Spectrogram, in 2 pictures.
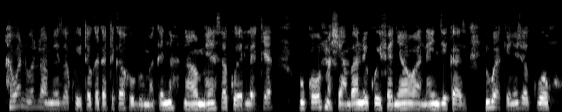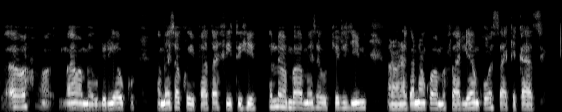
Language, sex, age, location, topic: Swahili, male, 25-35, Nakuru, government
